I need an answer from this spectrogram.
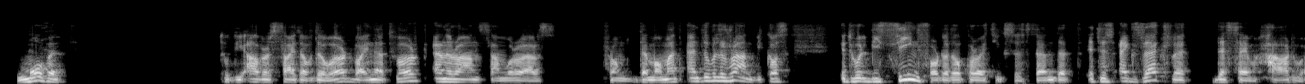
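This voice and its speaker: With a non-native accent, a man speaks at medium pitch and with lively intonation. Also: moderate pace. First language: not English. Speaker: university lecturer. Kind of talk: lecture. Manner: halting, many fillers.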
